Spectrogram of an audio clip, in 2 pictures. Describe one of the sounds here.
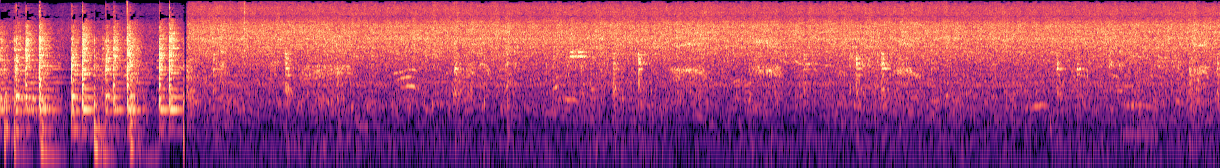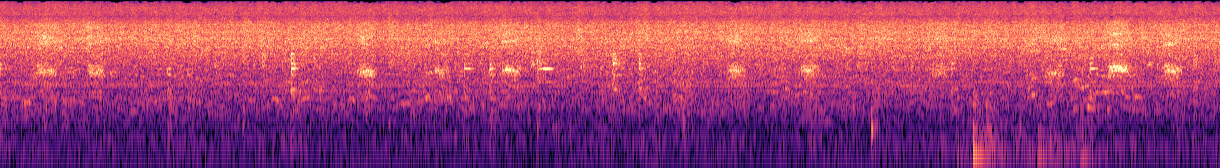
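A crowd murmurs and calls out outdoors.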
